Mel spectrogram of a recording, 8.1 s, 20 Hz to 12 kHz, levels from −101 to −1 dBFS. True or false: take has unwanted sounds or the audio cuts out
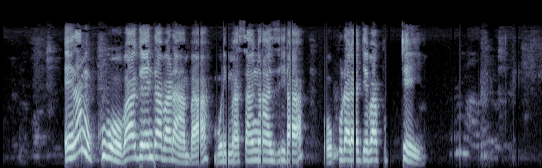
false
